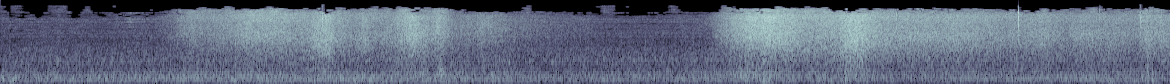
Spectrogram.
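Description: Strong wind blowing across the microphone, a continuous rushing noise that swells louder in gusts a couple of times.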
